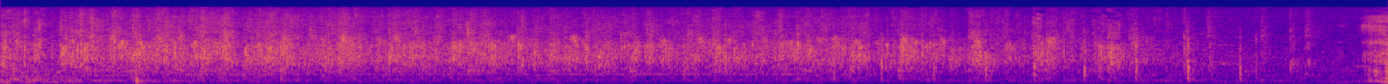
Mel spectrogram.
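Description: An audience at a Hindi religious discourse and satsang claps loudly and continuously, a dense, close wash of applause that thins toward the end.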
